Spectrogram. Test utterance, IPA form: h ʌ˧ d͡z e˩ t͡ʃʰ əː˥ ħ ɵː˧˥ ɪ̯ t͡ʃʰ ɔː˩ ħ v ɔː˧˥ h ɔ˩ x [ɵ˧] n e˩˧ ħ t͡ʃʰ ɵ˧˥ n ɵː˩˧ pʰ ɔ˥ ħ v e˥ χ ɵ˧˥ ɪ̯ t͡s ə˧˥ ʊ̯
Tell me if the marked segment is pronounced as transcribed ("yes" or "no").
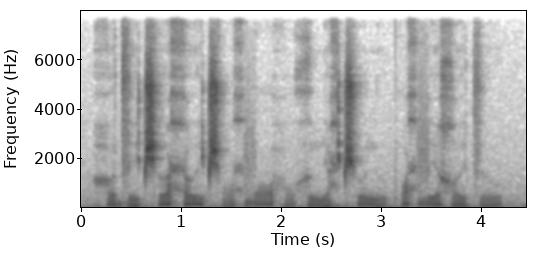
no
